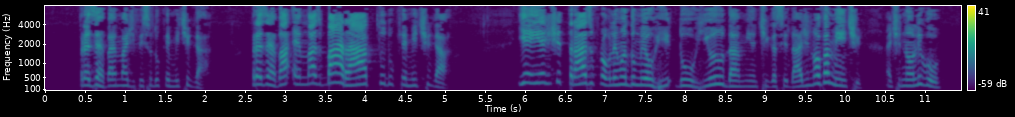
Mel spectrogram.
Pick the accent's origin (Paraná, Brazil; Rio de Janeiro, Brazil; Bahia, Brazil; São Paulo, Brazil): Bahia, Brazil; Itabuna; now in Formosa, Brazil; Minha cidade hoje é Formosa, mas a cidade de onde eu vim é Itabuna, no sul da Bahia.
